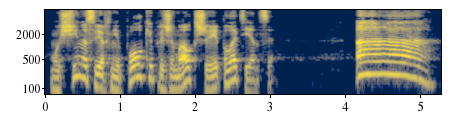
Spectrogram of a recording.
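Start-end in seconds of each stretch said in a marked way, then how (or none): 4.1-5.2 high, loud alarmed shout; short cry. A narrator's reading. Someone in the carriage crying out at the blood. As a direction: yelp at the sight of blood. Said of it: "снова закричал кто-то".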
